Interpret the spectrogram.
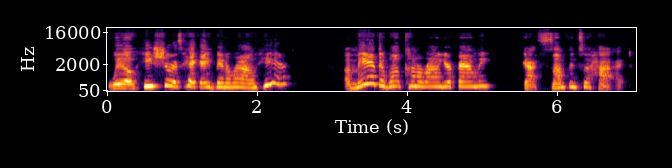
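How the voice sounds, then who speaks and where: A woman's voice: high-pitched, lively intonation, moderate pace, bright, forceful tone, voice pushed up. A woman voicing an indignant, scolding mother in a dramatic book reading, with emphatic, folksy, confrontational phrasing. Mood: suspicious.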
